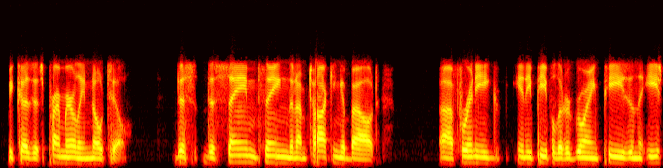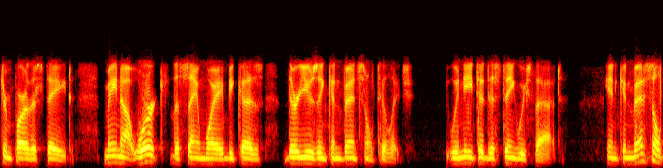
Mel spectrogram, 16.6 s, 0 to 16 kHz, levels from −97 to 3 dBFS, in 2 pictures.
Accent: American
